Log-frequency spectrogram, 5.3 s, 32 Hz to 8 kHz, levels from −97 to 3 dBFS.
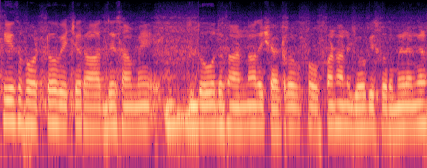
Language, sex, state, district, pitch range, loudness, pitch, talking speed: Punjabi, male, Punjab, Fazilka, 120-125 Hz, -13 LUFS, 125 Hz, 170 wpm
